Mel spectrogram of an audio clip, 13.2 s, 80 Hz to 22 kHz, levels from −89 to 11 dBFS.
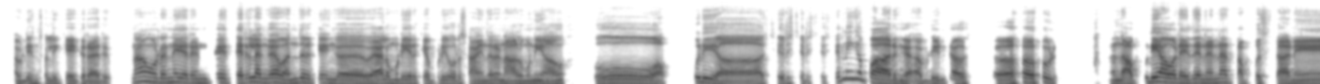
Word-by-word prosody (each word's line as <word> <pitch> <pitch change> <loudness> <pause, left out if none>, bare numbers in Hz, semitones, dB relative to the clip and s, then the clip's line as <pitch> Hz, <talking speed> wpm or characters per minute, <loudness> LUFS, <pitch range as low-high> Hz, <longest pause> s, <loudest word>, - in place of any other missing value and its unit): அப்டின்னு 120 +1 -6
சொல்லி 125 +1 -6
கேக்குறாரு. 110 -3 -1 0.3
நான் 215 +1 +1
உடனே 195 +1 0
ரென்டு 170 +2 -5
எ - - -5
"தெரிலங்க, 185 +1 +3
வந்திருக்கேன். 175 +1 -2
இங்க 145 -2 0 0.3
வேல 155 - +4
முடியறக்கு 150 -1 -2
எப்டியும் 140 +3 -6
ஒரு 130 - -11
சாயந்திரம் 125 +1 -1
4 120 +1 0
மணி 135 +1 0
ஆகும்." 135 +3 -4 0.3
"ஓ! - - -2 0.6
அப்டியா! 180 - -1 0.5
சரி, 135 -1 -7
சரி, 120 -1 -13
சரி 105 - -11
நீங்க 335 -2 -2
பாருங்க" 140 -7 +5
அப்டிண்ட்டு 130 +7 -2 1.6
அந்த 135 - -1
அப்டியாவோட 190 +4 +5
இது 170 - -1
என்னான்னா, 160 +3 +1
தப்பிச்சுட்டானே! 130 +1 +1
145 Hz, 140 wpm, -22 LUFS, 125-175 Hz, 1.6 s, பாருங்க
